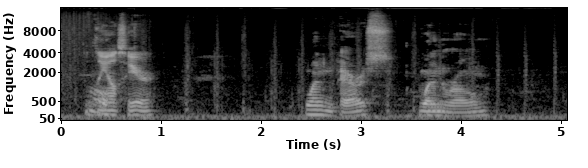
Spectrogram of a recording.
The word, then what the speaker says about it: Paris: It's kind of fucked up that we still call it Paris instead of Paris. Well, why do you say that actually? I don't know, like, cause like we've taken so many French words and we still pronounce them in the French way. It's very true. But Paris is just like, oh yeah, there's an S there, so I guess we gotta say it with an S.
